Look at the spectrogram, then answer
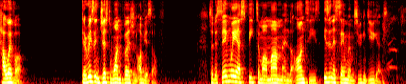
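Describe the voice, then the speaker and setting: Talking at a fairly quick pace in a South London accent, a man with a medium pitch leaves long, frequent pauses. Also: ordinary pitch variation. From South London, England (born in Italy, Ghanaian heritage). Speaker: public speaker and speaking coach. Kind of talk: podcast interview.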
